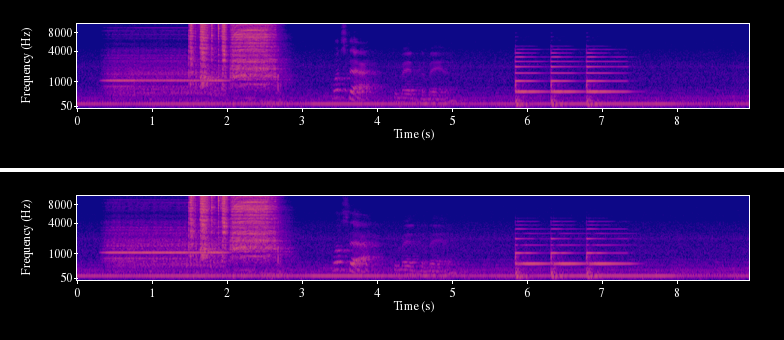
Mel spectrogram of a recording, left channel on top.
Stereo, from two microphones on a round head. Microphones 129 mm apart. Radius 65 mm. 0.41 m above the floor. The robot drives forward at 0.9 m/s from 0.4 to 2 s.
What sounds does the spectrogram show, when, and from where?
1.5 s a camera shutter: 5° left (ahead or behind), 2.5 m
3.4 s a man speaking: 65° left (ahead or behind), 8.5 m
5.8 s a piano: 50° left (ahead or behind), 2.5 m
